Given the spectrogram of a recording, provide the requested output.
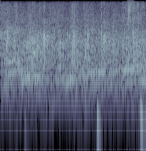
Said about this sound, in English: Come on, clap your hands. It's going to be a little while. Clap your hands.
